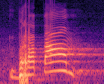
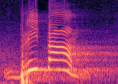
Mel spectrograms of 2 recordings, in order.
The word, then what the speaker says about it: भृताम: ये जो भ्री है ना, ये रा नहीं है, री है। हाँ, रा होता तो हम भ्रा पढ़ते, भ्रताम भ्रताम नहीं पढ़ना है, भृताम भृताम।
